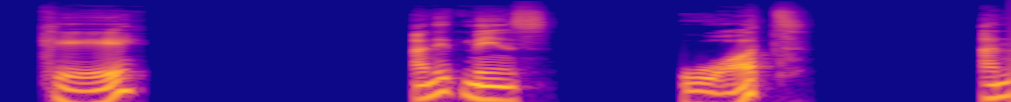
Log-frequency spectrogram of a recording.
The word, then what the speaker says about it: qué: ¿Qué? In case you haven't noticed, the U in this word is silent. ¿Qué?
